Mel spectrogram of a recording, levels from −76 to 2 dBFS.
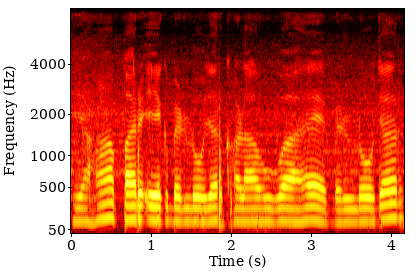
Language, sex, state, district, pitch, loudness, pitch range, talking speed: Hindi, male, Madhya Pradesh, Katni, 125 Hz, -17 LUFS, 125-135 Hz, 130 wpm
